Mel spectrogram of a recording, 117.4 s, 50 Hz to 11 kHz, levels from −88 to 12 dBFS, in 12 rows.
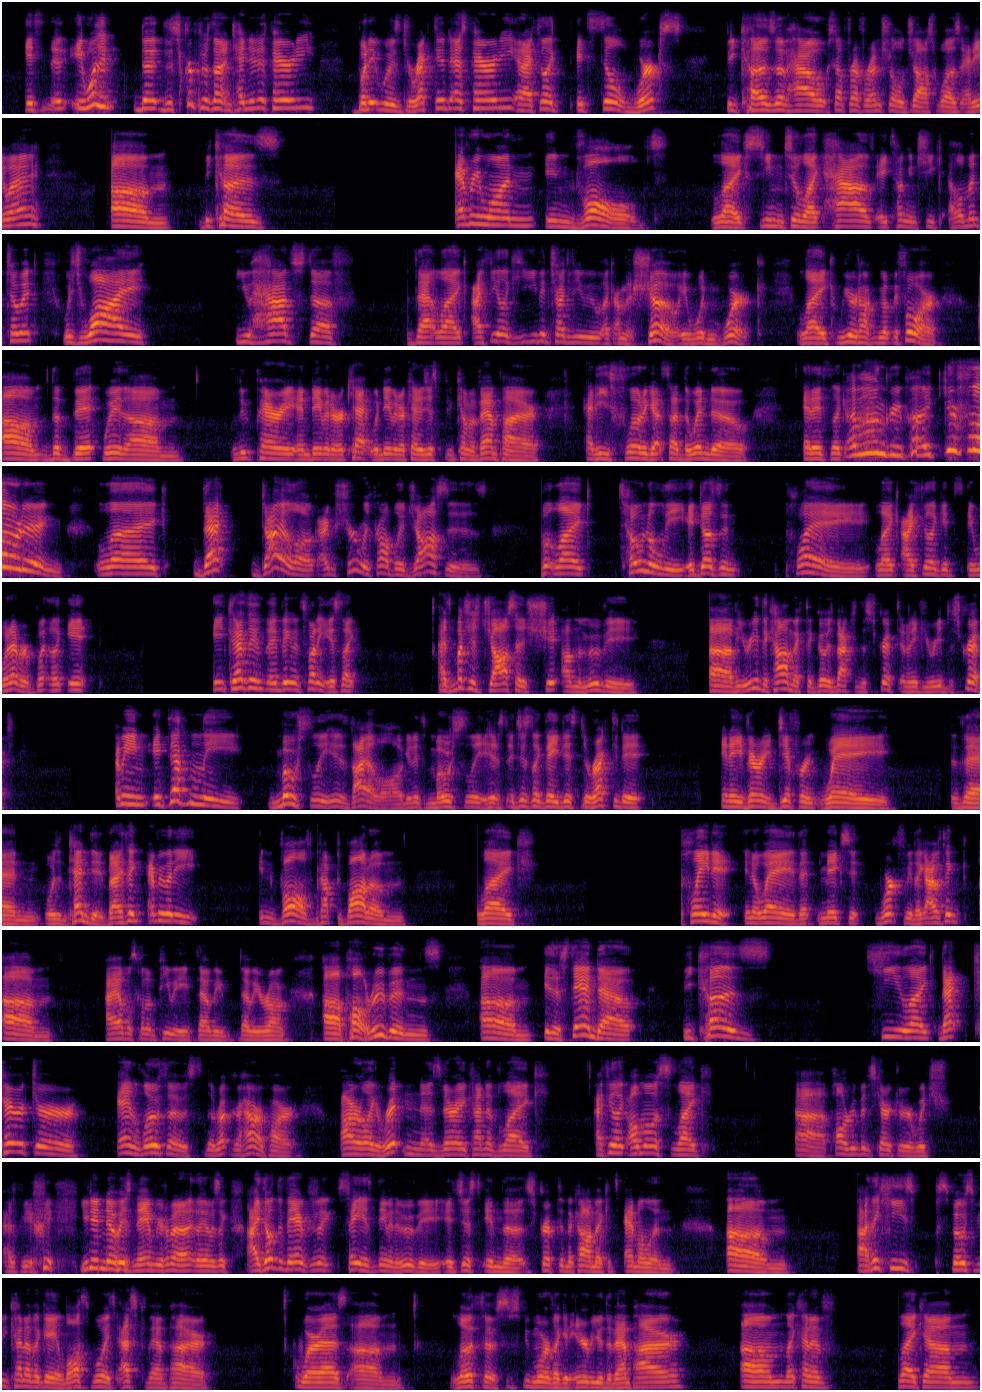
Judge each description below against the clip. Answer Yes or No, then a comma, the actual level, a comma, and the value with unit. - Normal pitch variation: No, wide, 5.8 semitones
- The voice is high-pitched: No, medium, 160 Hz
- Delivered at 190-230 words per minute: No, average, 170 wpm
